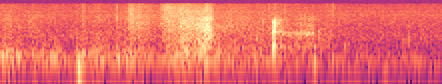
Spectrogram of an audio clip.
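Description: Near silence: room tone, with a couple of faint clicks.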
